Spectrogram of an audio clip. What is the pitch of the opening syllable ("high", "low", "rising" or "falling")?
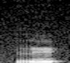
rising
